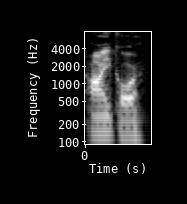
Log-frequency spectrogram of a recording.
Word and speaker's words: Igor: Someone's saying you pronounce it Igore.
